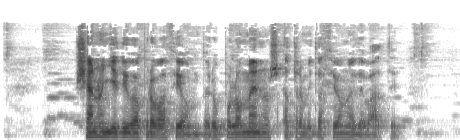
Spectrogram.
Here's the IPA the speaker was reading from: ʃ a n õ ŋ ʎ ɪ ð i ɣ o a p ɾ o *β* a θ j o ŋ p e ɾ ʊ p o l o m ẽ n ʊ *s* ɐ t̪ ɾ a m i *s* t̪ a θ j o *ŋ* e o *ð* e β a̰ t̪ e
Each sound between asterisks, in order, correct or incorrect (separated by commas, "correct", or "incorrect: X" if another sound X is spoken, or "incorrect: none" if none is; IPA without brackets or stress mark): correct, correct, incorrect: none, correct, correct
